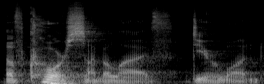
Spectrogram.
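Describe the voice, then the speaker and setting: Casting: a loving, protective dragon for audio roleplay; rumbling bottom-end pitch, slow archaic tenderness. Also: male voice, sing-song, darkish tone, heavily acted. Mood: gentle, reflective. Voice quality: very deep, gravelly. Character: caring old-world male dragon, tender protective lover. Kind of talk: intimate audio roleplay acting. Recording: long cavernous reverb.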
